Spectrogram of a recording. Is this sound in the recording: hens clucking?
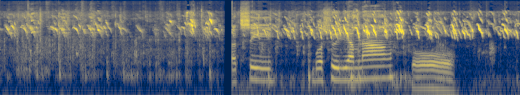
yes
